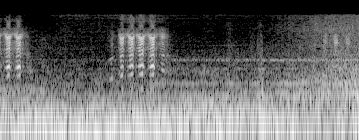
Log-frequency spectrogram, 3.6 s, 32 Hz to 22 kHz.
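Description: A goat in The Witcher 3 video game bleating: two bursts of nasal, wavering bleats, one at the start and a longer one a second later, over a loud steady background of ambient game noise.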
